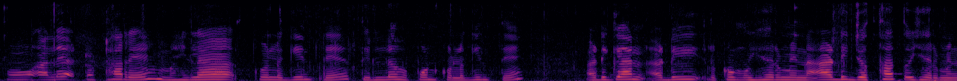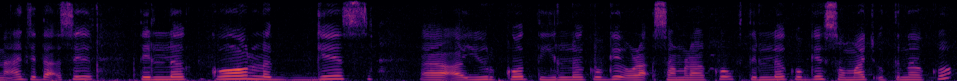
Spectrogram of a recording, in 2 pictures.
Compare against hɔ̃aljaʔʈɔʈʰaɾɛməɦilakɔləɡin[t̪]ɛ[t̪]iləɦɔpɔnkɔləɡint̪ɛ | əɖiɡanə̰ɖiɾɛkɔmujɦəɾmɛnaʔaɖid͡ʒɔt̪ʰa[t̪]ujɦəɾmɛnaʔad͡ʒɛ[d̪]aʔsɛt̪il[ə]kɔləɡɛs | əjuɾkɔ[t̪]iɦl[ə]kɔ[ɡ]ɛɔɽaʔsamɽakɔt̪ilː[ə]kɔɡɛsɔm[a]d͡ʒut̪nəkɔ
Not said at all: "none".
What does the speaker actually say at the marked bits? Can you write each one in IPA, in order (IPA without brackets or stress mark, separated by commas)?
t̪, t̪, t̪, d̪, ə, t̪, ə, ɡ, ə, a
